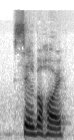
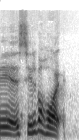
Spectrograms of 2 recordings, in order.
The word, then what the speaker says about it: Silverhøj: Silverhøj. – Silverhøj. – Silverhøj. Well, you know, if I would say it in Danish, it would be Silverhøj.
